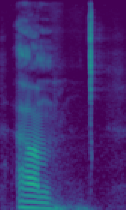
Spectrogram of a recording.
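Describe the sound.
A single crisp click sounds while a computer is being woken up, coming shortly after a brief voiced, sigh-like sound; otherwise the moment is quiet.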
